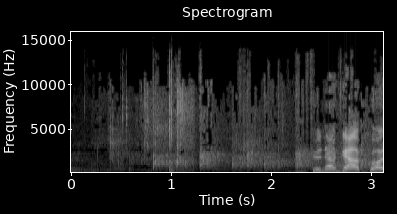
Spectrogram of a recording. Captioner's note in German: Beifall AfD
